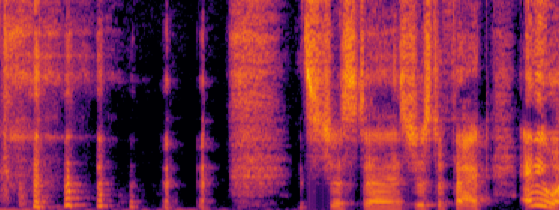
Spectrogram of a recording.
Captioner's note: laughs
